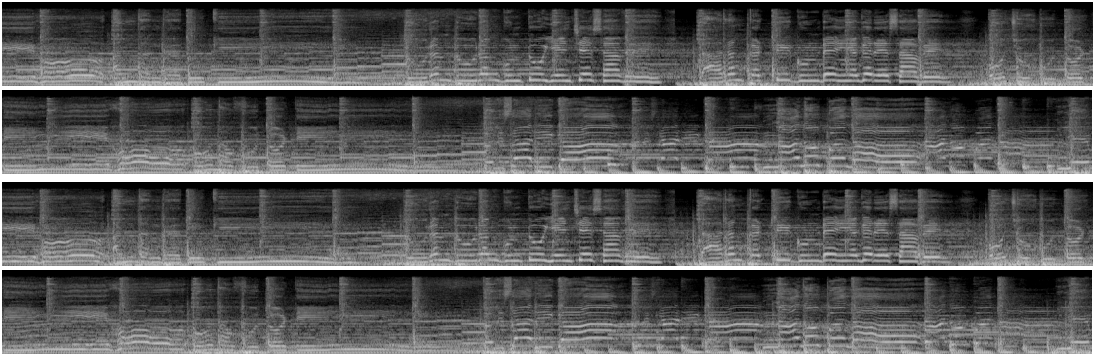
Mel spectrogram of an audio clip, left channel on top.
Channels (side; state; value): both; normal; correlation 0.68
